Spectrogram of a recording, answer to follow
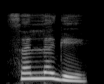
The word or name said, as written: ಸಲ್ಲಗೆ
